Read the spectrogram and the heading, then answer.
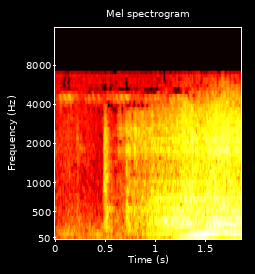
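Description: A car engine with a smashed clutch housing revs up after a couple of clicks, its low, throaty drone swelling louder with pitch climbing through the second half.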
